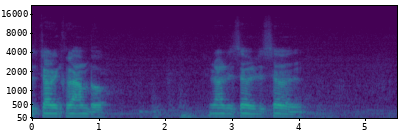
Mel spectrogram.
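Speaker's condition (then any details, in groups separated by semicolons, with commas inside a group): Parkinsonism; hypersalivation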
